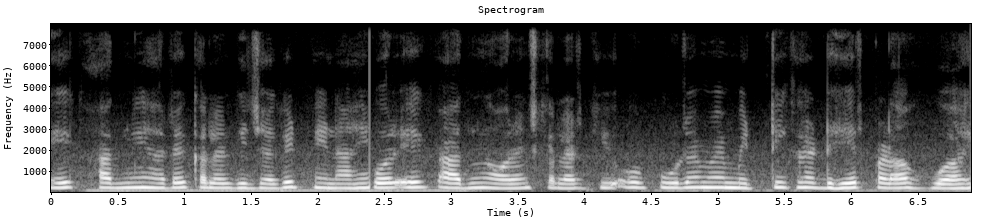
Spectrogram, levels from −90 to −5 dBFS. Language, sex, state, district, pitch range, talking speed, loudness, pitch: Hindi, female, Maharashtra, Solapur, 215-235 Hz, 200 wpm, -13 LUFS, 225 Hz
